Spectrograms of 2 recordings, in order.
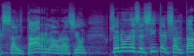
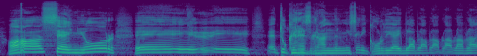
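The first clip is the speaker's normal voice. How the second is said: stuffy, grandiose, formal praying tone, drawn-out "eh"; 3 semitones lower than usual. Mocking the formality in prayer: mock formal prayer. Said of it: "Es la formalidad".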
